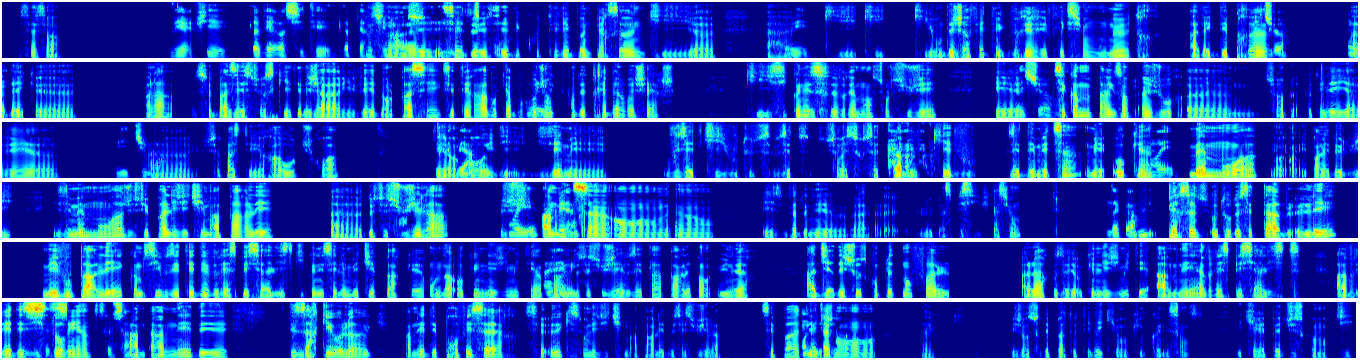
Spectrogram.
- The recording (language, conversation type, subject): French, unstructured, Quel rôle les médias jouent-ils dans la formation de notre opinion ?
- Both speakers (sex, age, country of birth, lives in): male, 30-34, France, France; male, 30-34, France, France
- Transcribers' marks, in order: chuckle; other noise; "légitimité" said as "légimité"; "légitimité" said as "légimité"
